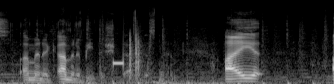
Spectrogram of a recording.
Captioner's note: beep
